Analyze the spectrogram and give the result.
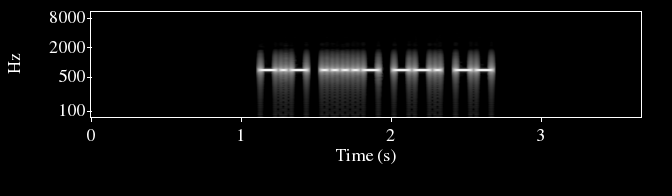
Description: Morse code, heard as a keyed tone, about 34 wpm, 700 Hz. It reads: K4GM
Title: Easy Call Signs Repeated 2x - 35wpm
